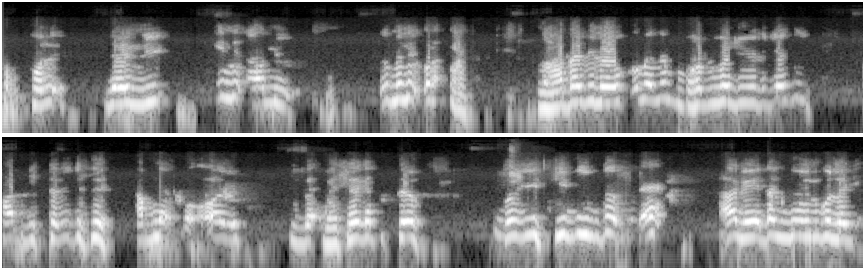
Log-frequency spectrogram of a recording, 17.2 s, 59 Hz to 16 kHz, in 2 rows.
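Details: Young adult man with cerebral palsy since age 2; could not speak as a child and still needs double effort to speak, cannot say things clearly; dysarthria.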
